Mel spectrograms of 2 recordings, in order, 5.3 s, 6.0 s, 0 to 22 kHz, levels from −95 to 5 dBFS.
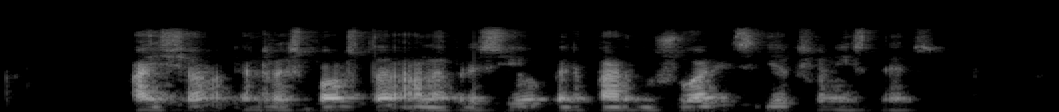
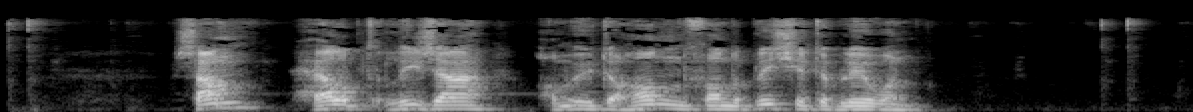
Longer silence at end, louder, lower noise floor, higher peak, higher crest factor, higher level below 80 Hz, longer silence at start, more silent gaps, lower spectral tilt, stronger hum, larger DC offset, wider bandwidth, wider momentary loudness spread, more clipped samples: first, 0.65 s vs 0.3 s; second, -41 LUFS vs -19 LUFS; first, under -90 dBFS vs -76 dBFS; second, -18 dBFS vs 0 dBFS; about the same, 24 dB vs 20 dB; second, -86 dBFS vs -52 dBFS; first, 0.65 s vs 0.15 s; neither; about the same, -2.5 dB/octave vs -3.5 dB/octave; neither; neither; second, 8.2 kHz vs 11.5 kHz; second, 15 LU vs 19 LU; neither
